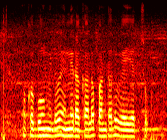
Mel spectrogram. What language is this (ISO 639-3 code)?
tel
